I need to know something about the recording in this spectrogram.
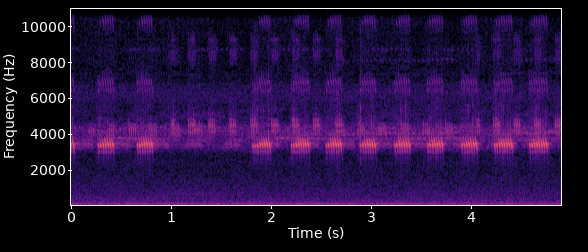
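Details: Grass insects of a deep autumn night in Changnyeong, Korea: clear separate high chirps, each a short ringing burst, spaced a little under half a second apart with a brief gap early on, over a soft steady hum.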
